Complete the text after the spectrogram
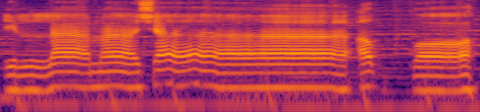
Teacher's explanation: Panjangnya 2,5 alif atau 5 harokat atau 2,5 ayunan. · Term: mad wajib muttasil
